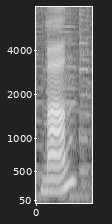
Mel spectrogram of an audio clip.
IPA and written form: ma:n (Maan)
